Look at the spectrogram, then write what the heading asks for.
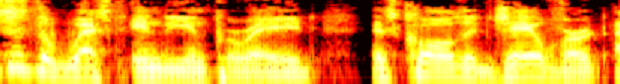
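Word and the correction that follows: J'ouvert: It's a juve. Jailvert. Juve, it's called.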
